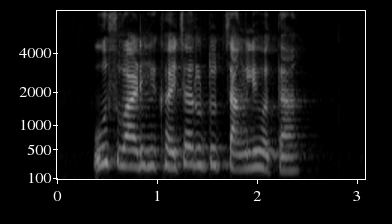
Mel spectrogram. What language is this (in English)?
Marathi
